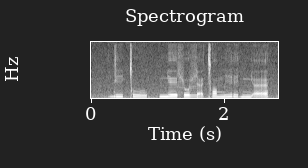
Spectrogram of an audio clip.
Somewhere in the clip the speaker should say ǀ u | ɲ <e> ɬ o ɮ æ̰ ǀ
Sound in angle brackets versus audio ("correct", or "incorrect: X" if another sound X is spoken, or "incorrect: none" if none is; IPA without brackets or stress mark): correct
